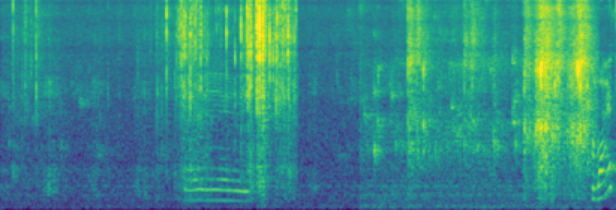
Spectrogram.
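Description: Plastic sweets bag crinkling and rustling in bursts as a hand rummages in it, with a short hummed voice sound about two and a half seconds in.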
